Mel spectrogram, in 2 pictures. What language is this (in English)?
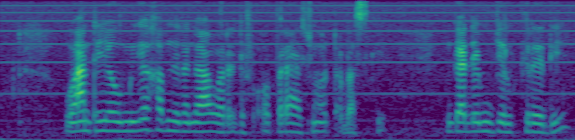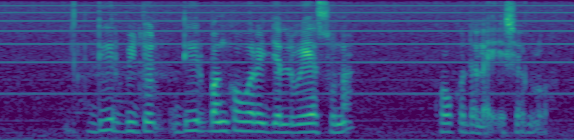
Wolof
